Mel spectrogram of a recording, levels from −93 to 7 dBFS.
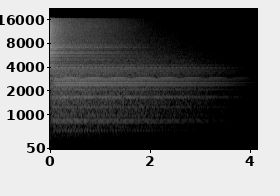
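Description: No technical faults can be heard anywhere in this audio. Nothing in it points to a problem with how the sound was captured, processed or carried.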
